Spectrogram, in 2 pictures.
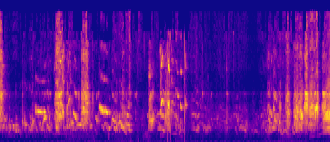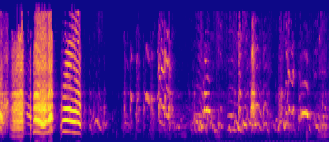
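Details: Colony of budgerigars in a flock, rapid overlapping chirps and squawks, a loud burst of chatter near the middle followed by a sharp downward whistle, then quieter chattering over a low hum.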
